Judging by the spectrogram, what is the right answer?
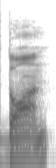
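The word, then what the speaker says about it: Doğan: No, it's my grandfather's name is Doan, but is spelled with a letter that doesn't exist in the English alphabet. Is a yumuşak G, which is a G with like a thing on it, and you read it as like and you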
